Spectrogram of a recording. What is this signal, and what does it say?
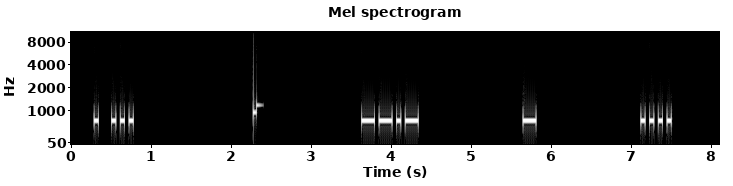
Morse code, heard as a keyed tone, about 22 wpm, spaced as for 8 wpm, 700 Hz. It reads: ES QTH
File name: Top 20 QSO Elements - 8x Character Spacing - 22wpm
